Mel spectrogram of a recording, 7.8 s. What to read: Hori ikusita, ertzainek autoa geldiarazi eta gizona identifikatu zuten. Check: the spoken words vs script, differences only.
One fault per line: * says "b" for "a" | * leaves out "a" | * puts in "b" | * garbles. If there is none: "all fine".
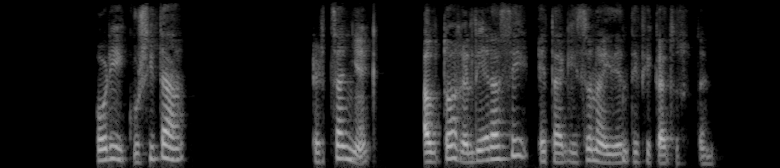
all fine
